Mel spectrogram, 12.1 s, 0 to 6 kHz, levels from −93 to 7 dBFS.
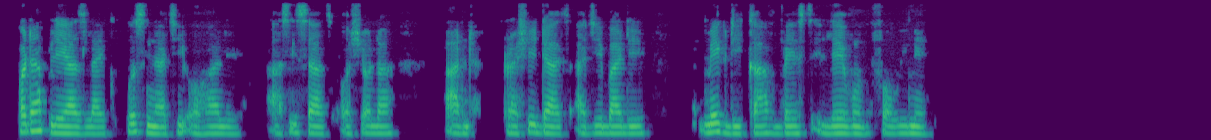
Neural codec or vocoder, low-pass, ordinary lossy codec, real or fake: none; 5.4 kHz; none; real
